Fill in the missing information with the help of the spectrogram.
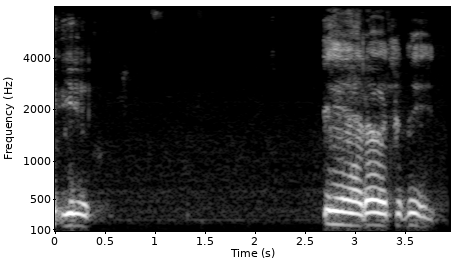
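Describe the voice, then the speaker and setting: A man's voice: on the high side, steady tone, drawn-out words, darkish tone, breathy edge, rough recording. A man chatting casually over a video game, swearing freely and rambling through crude jokes. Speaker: streamer reacting to a video game. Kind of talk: casual profane gameplay chat.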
